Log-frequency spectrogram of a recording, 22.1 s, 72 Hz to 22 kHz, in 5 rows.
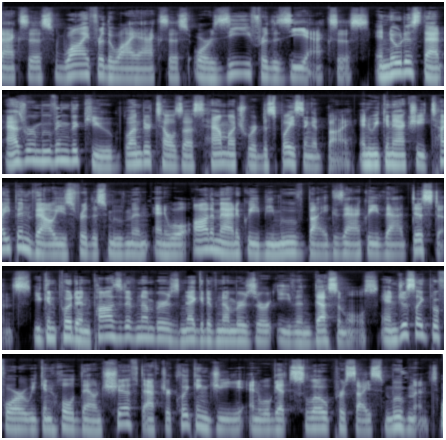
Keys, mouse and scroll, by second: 11.5 Return, 12.5 g, 16.0 Return, 17.5 g.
